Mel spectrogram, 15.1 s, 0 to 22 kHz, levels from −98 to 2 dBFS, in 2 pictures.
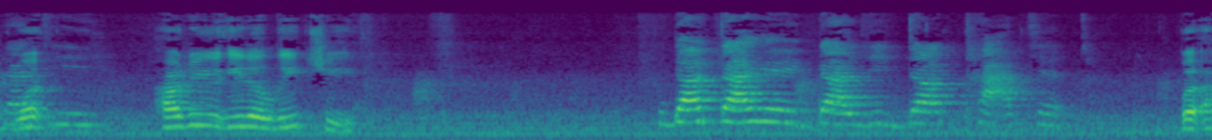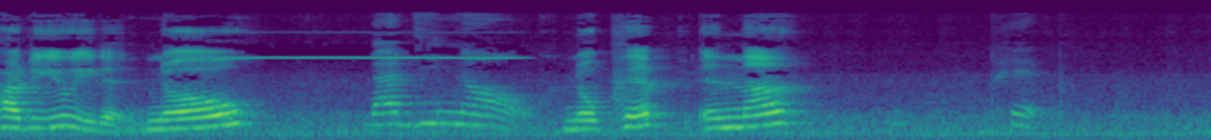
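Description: From 8.83 s to 10.93 s a thin, steady whistle at 4.7 kHz sits roughly 15 dB under the sound, its level swelling and fading slowly. This is a feedback whistle, likely from a loudspeaker-to-microphone loop held just at the edge of oscillation, so a single tone rings on without building. Unlike runaway howl, it never swells toward clipping, and its slow swelling and fading sets it apart from a fixed electrical tone.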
